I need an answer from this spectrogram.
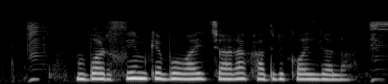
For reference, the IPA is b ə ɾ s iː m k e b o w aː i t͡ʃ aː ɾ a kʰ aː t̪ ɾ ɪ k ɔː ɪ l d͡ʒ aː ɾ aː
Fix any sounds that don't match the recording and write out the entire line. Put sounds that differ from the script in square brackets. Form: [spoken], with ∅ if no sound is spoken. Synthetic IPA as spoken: b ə ɾ s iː m k e b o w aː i t͡ʃ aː ɾ a kʰ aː t̪ ɾ [i] k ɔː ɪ l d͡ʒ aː [l] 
